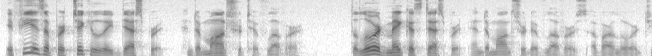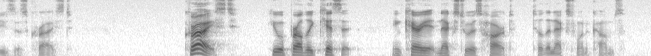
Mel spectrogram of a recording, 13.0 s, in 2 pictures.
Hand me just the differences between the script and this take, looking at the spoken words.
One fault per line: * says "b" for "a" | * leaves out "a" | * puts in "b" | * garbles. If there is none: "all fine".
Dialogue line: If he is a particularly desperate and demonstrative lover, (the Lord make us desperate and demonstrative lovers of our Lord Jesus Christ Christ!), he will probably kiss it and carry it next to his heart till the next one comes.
all fine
